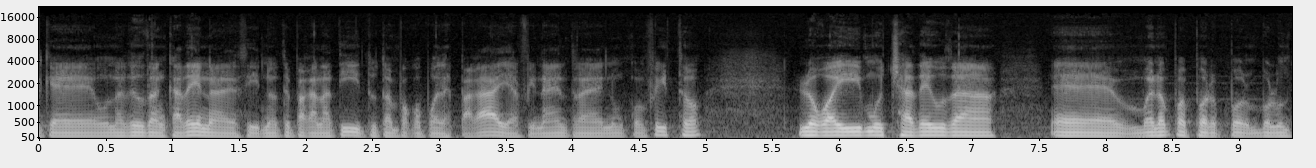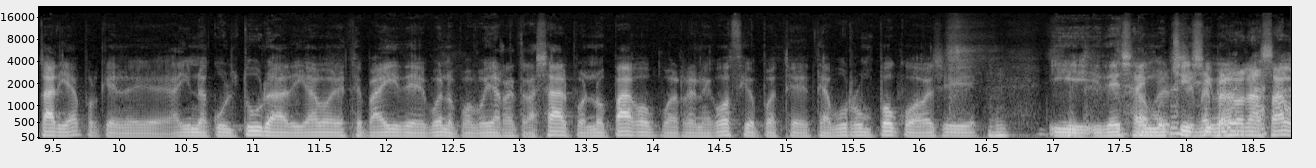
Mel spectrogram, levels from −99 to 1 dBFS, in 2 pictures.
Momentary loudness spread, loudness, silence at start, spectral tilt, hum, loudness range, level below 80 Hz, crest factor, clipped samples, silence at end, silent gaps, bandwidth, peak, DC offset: 11 LU; -23 LUFS; 0 s; -8 dB/octave; none; 6 LU; -48 dBFS; 20 dB; under 0.1%; 0 s; none; 13 kHz; -2 dBFS; under 0.1%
